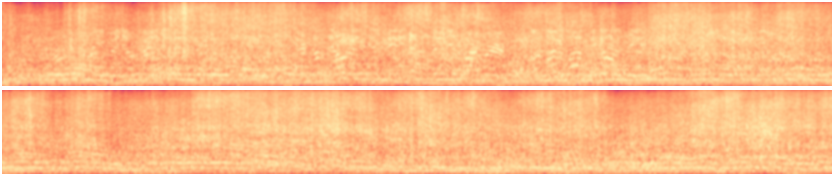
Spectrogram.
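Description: Several racing car engines roar loudly, their pitch rising and falling as they speed around a track.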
